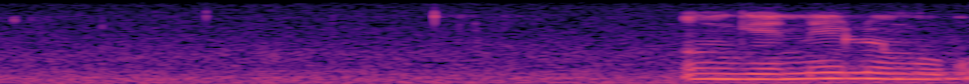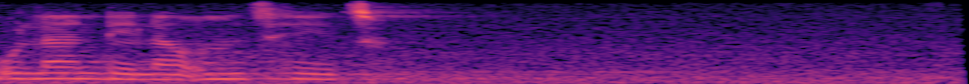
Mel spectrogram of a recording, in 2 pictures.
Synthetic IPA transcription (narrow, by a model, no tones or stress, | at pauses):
uŋɡʱɛnɛlwɛŋɡʱok̬ulandʱɛlaum̩tʰɛːtʰɔ̥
